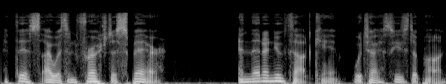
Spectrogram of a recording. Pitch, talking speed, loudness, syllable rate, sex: 110 Hz, 230 wpm, -19 LUFS, 5.6 syllables/s, male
